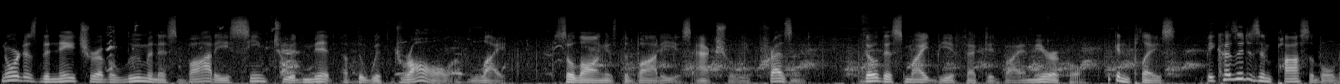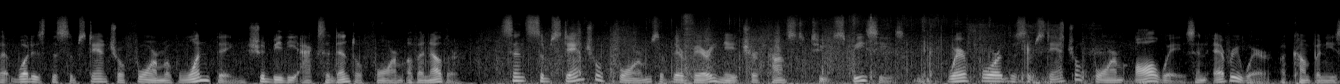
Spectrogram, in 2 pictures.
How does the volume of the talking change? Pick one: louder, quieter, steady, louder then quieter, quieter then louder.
steady.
